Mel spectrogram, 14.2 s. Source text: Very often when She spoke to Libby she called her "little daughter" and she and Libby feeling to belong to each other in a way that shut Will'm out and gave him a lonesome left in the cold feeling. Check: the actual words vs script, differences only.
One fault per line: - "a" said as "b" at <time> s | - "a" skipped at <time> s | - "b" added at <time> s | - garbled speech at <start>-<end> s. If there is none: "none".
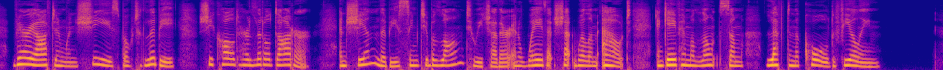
- "feeling" said as "seemed" at 6.0 s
